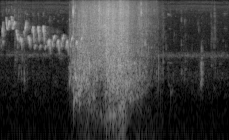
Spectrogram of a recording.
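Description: A fish splashes in water.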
